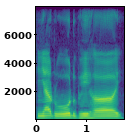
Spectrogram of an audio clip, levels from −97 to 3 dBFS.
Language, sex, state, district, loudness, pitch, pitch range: Magahi, male, Jharkhand, Palamu, -14 LUFS, 135 Hz, 135-140 Hz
